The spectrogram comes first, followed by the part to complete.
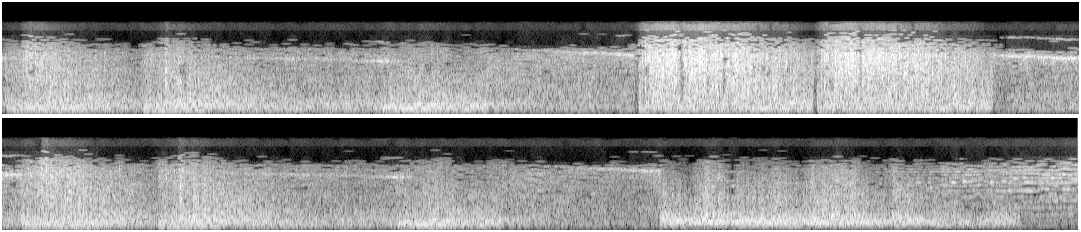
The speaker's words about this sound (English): as the bombers came over in waves, put up a terrific screen of fire as bombs fell all about them.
